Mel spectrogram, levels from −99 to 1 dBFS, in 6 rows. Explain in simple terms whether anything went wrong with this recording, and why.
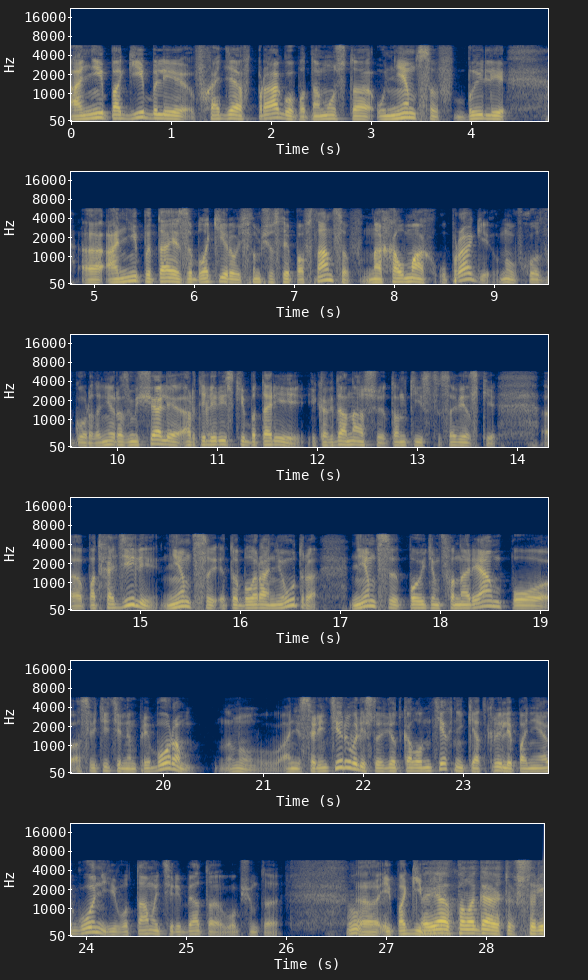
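Throughout the recording, the s and sh sounds come out gritty and metallic, with harsh tones that don't belong. That's aliasing: the sound was resampled, consistent with a 12 kHz rate, without first removing content above 6 kHz, so those high frequencies folded back into wrong pitches.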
